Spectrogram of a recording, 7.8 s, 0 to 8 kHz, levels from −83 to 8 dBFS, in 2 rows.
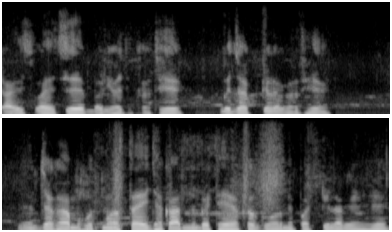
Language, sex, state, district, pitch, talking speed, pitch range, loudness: Chhattisgarhi, male, Chhattisgarh, Sarguja, 110 Hz, 185 wpm, 105-115 Hz, -19 LUFS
